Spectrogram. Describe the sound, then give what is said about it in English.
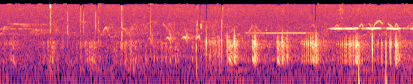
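A chorus of mink frogs gives sharp, wooden tapping calls in irregular clusters, with a thin high bird song threading faintly through the background. “I've always called them carpenter frogs, which is just kind of a name that I remember because they sound like tapping. But actually they're mink frogs.”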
